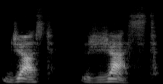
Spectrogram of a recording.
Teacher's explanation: The ZH sound, that tends to insert itself in the just sound at the beginning of a word.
